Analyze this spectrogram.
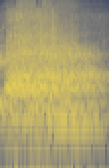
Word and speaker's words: on: When I say on, it's not A-N, it's O-N.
